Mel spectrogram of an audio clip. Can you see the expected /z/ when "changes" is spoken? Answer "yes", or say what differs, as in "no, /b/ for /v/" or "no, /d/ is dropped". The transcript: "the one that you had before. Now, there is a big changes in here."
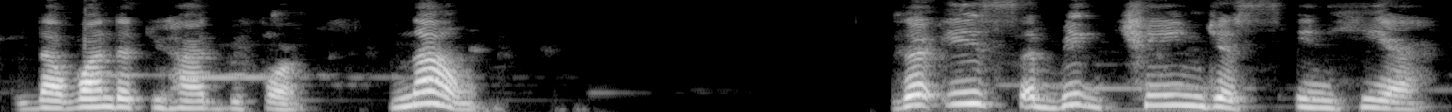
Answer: no, /s/ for /z/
